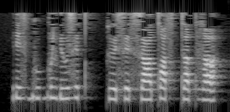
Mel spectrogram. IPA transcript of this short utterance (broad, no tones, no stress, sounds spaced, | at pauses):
ɾ i z ɡ u ɡ o lʲ ɾ u z ɘ t kː ʏ s ɘ s o tˤ o sˤ t i t zˤ i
